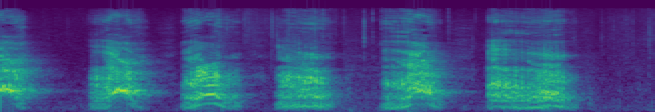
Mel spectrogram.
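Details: Six-week-old Labrador Retriever puppies give six rough, yelping barks in quick succession.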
